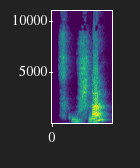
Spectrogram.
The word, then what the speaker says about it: скучно: Буквенное сочетание ЧН может произноситься по-разному. Например, как ЧНа в словах цветочный, красочный. Как ШНа в словах скучно, яичница.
